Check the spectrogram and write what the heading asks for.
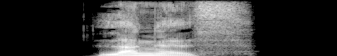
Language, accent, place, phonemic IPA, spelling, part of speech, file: German, Germany, Berlin, /ˈlaŋəs/, langes, adjective, De-langes.ogg
- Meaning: strong/mixed nominative/accusative neuter singular of lang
